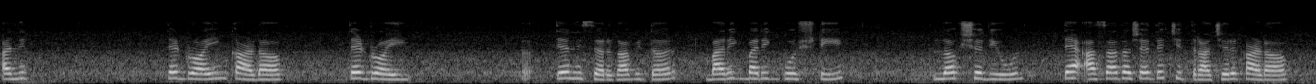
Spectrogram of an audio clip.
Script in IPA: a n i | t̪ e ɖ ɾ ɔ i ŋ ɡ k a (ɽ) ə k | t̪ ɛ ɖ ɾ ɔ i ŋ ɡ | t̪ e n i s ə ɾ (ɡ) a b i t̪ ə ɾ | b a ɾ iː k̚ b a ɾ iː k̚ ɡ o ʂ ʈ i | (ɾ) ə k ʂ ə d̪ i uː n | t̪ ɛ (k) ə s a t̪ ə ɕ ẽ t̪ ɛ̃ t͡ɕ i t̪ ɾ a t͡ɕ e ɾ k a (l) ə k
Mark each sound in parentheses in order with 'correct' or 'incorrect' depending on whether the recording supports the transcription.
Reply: correct, correct, incorrect, incorrect, incorrect

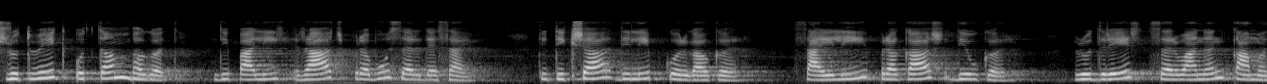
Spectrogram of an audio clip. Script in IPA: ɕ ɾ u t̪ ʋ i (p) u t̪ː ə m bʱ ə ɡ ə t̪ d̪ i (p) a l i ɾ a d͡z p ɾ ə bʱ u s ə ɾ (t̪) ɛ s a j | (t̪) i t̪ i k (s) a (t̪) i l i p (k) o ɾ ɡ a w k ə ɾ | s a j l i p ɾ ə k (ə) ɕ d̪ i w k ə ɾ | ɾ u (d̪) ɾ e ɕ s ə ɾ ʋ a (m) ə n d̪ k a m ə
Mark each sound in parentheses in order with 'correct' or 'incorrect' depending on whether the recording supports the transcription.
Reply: incorrect, correct, incorrect, correct, incorrect, incorrect, correct, incorrect, correct, incorrect

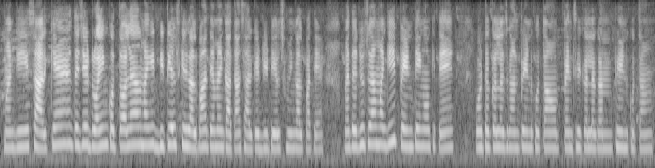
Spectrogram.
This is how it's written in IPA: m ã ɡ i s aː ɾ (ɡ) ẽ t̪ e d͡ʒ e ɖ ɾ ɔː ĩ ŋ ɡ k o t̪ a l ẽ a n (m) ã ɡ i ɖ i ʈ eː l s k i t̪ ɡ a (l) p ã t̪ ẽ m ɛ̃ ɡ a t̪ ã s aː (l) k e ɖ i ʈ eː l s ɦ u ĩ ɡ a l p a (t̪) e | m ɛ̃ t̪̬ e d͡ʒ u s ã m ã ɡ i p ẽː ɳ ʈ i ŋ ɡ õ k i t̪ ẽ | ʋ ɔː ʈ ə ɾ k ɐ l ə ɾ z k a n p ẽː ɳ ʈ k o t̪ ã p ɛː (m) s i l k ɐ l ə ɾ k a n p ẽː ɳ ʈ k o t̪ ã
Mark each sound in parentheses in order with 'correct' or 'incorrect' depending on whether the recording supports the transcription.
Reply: incorrect, correct, correct, incorrect, correct, incorrect

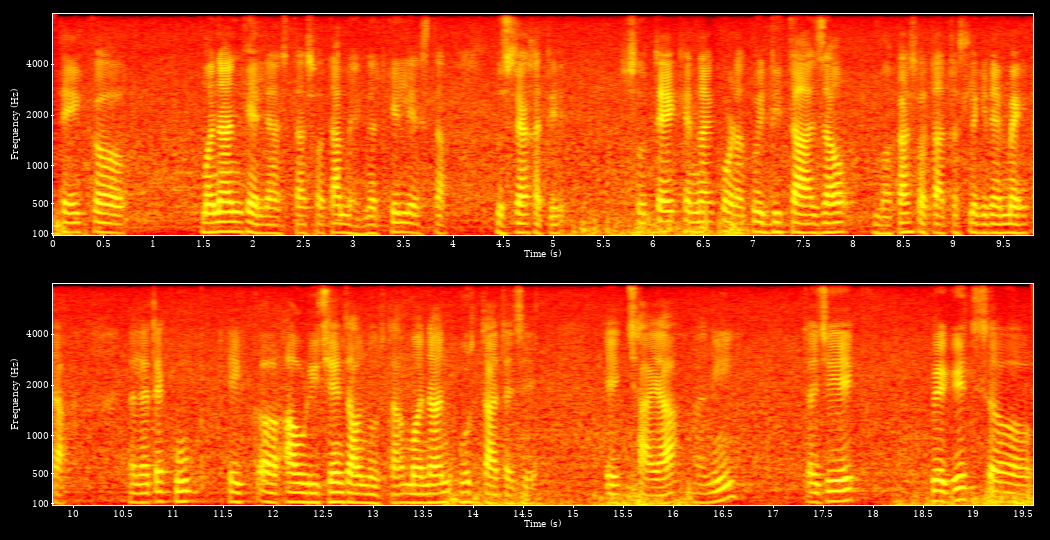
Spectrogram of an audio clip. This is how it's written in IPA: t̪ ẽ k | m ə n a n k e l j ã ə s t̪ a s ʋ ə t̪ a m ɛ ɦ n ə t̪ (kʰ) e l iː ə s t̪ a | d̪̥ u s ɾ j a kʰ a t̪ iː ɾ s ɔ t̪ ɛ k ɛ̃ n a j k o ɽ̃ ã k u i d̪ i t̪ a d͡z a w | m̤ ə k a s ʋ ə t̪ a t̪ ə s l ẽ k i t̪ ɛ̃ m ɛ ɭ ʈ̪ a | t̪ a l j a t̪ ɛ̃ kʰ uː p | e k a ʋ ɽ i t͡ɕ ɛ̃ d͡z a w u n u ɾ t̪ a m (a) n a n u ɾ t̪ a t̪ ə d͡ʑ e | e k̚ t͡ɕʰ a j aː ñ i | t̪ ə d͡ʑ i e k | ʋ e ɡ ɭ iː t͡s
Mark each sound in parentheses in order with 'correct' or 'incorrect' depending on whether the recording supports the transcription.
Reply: incorrect, incorrect

